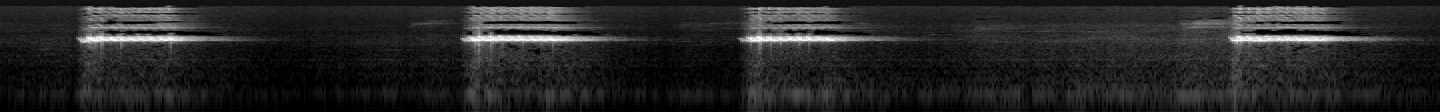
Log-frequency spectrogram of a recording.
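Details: Black-capped lory giving a call said to be rare among other lories and well suited as training audio for songbirds: four loud, level, clear whistles, each under a second, spaced about two to three seconds apart, with faint low hum between.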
